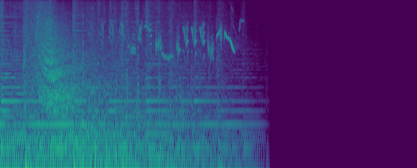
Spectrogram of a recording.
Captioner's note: birds chirping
